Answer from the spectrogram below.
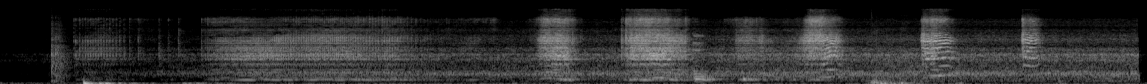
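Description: A series of farting sounds on a toilet, several sputtering bursts of varying tone and length rising over a steady background hiss, with a couple of deep low rumbles.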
